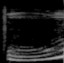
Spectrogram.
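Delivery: bend low on "Wee!" then swoop upwards; dipping third tone. Shown as a demonstration. Teacher mimics bouncing off the board, "Wee!" dipping then rising. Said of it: "You kind of go".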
